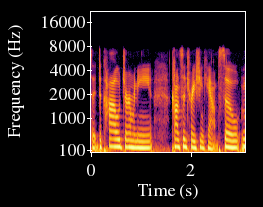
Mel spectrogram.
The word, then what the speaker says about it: Dachau: he was there, and he helped free the Dachau, I think that's how you pronounce it, Dachau, Germany concentration camp.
